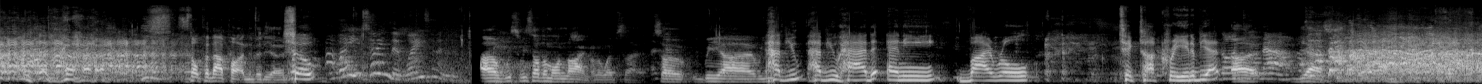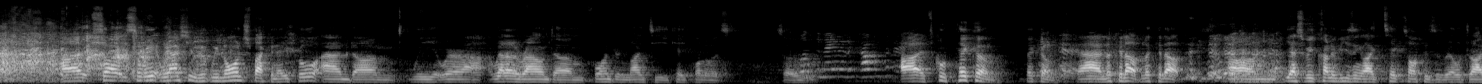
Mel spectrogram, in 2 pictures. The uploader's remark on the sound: the Q&A portion of my Nat West keynote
